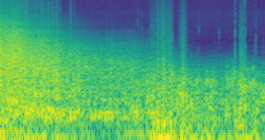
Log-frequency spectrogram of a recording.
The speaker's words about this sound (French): À peine était-il revenu au palais que l'orage éclata.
